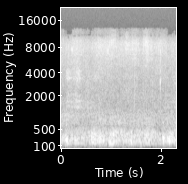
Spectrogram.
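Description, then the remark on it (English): A steady, continuous rumble of thunder rolls on without break, not very close but not far away, with the hiss of falling rain spread across the top, heard outdoors in the rain. No one speaks. “We have fairly constant thunder.”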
